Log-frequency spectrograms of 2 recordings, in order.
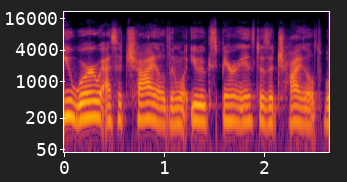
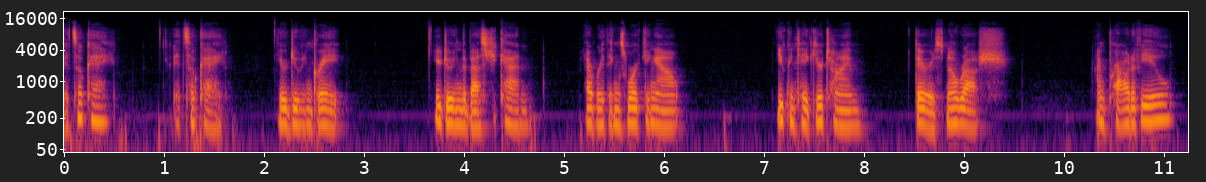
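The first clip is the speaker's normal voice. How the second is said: soft, sweet, gentle, kind, quieter whisper; 2 semitones lower, 5 dB quieter than usual. Speaker demonstrating how they talk to themselves, in a soft sweet whisper. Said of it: "I will often be found whispering to myself".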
